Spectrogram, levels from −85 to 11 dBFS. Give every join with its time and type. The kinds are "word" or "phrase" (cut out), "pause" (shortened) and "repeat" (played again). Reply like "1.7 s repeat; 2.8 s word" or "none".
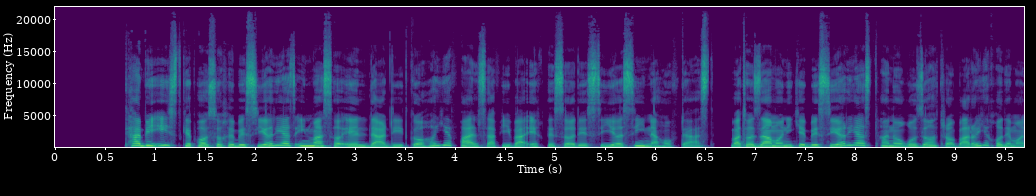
6.7 s pause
